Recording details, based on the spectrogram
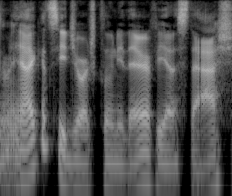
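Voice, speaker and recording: On a very clean recording with a silent background, a man's voice comes through dry and close, with no echo. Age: 30s. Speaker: sports podcast host. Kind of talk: casual chat. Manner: animated.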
